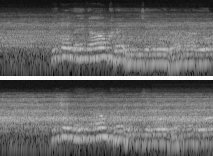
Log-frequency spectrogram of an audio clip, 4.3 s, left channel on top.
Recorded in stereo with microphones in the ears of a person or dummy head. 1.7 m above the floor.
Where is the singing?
55° left (ahead or behind), 2.5 m.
